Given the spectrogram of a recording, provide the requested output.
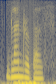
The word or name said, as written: blunderbuss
